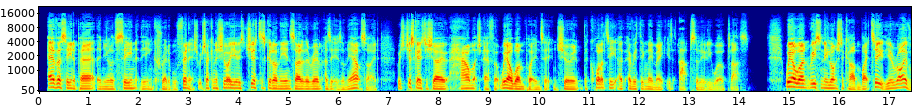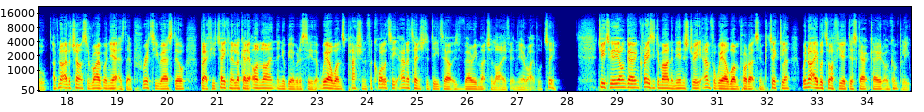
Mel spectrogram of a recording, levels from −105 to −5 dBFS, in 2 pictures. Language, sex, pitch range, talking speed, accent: English, male, 110-145 Hz, 245 wpm, British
